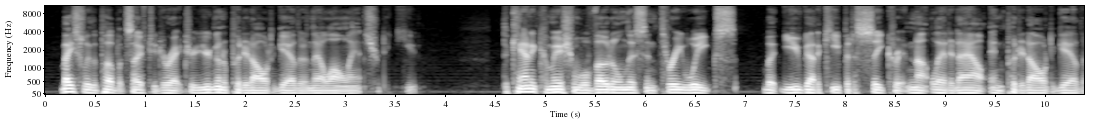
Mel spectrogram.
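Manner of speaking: normal talking voice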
